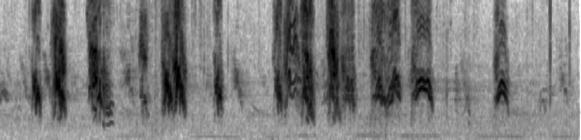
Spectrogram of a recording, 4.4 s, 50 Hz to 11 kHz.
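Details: Sparrows gathering at a feeding spot on a bridge railing at a Tenmangu shrine on 9 June 2022; a busy run of short, bright chirps from several birds, tumbling over one another in quick bursts.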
